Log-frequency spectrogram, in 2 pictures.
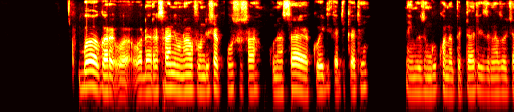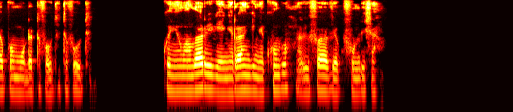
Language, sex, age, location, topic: Swahili, female, 36-49, Nakuru, education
